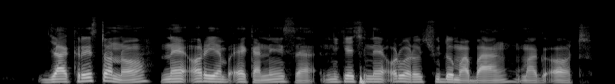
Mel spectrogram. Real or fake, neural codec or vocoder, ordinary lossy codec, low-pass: real; none; none; 9.9 kHz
